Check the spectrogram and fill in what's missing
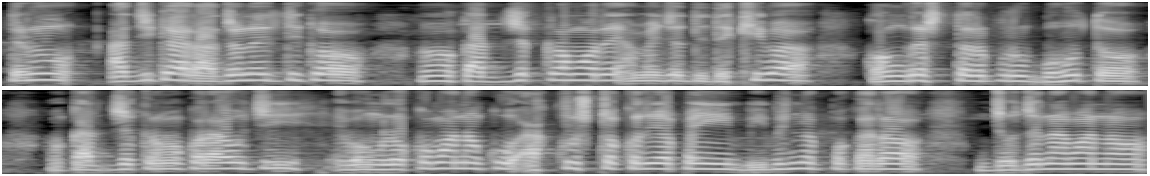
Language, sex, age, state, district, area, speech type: Odia, male, 30-45, Odisha, Bhadrak, rural, spontaneous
